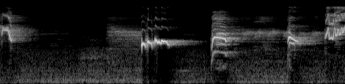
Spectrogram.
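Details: Oriental magpie-robin (kacer) singing, offered as a lure for caged birds: a few separate loud whistled notes, some sliding down, spaced by short pauses over a soft low rumble.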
